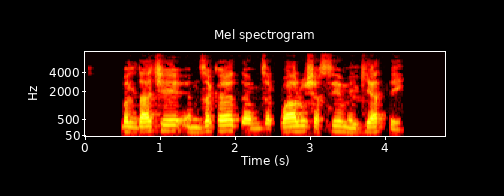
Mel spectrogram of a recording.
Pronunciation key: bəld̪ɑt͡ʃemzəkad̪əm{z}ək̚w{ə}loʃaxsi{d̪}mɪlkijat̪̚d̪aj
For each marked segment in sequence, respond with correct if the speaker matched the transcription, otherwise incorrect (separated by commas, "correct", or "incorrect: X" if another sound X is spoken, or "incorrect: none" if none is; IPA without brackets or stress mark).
correct, incorrect: ɑ, incorrect: none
